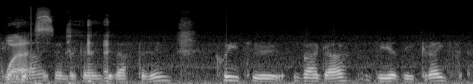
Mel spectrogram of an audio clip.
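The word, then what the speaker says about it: Vágar: I think, I've been saying Vagar, and I think it's Vagar because there's an accent over the A. And this Edinburgh controller sounds like an intelligent man, and that's how he pronounces it, so.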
